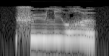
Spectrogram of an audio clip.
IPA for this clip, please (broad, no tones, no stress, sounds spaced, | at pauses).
ʂ y l i u̯ ʁ ə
